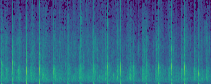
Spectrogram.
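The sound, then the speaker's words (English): An audience at Anchor Baptist Church applauds a man receiving his ordination certificate, with sharp claps falling in a steady, even rhythm over a continuous wash of scattered clapping. The applause holds at a moderate level throughout, and no one speaks. “Let's give him another round of applause, all right?”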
